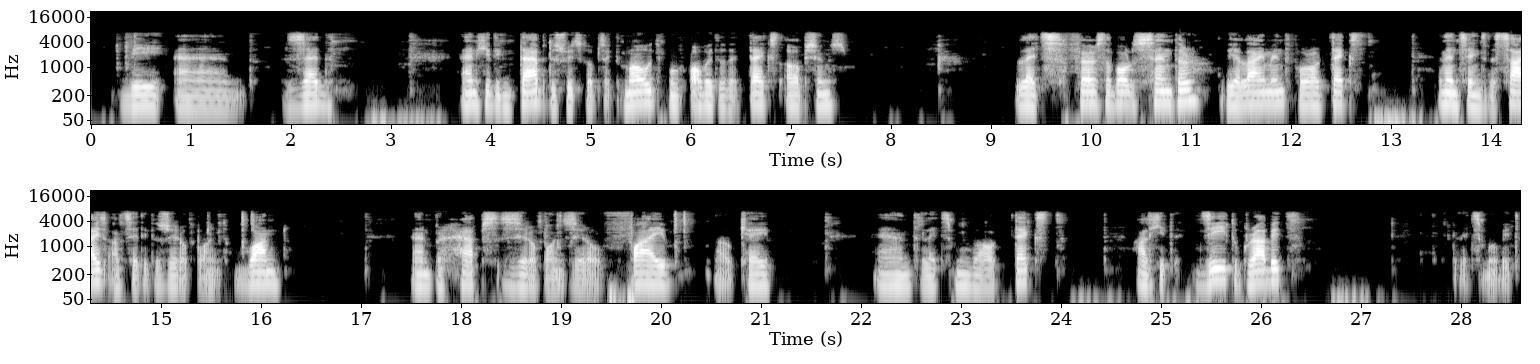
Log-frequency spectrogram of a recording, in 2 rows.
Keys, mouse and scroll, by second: 0.3 shift+v, 1.9 shift+z, 4.4 Tab, 6.6-7.9 drag, 7.9-12.9 middle drag, 15.5 middle click, 17.6-19.1 drag, 25.4 g, 27.7-28.5 drag.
